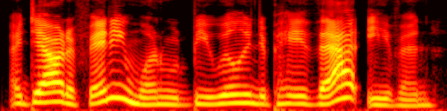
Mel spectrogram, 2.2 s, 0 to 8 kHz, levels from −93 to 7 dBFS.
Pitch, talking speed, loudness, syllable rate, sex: 215 Hz, 320 wpm, -19 LUFS, 7.7 syllables/s, female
